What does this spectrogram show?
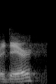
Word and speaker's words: Adair: uh Owen Owen so the G the E is silent yes okay perfect all right and neat and you're a dare okay a dare all right so this is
